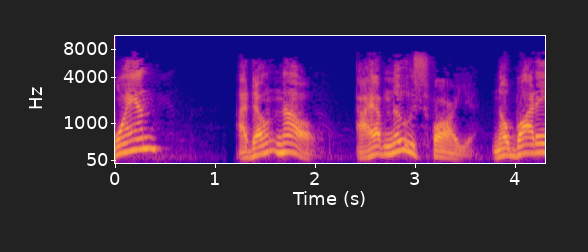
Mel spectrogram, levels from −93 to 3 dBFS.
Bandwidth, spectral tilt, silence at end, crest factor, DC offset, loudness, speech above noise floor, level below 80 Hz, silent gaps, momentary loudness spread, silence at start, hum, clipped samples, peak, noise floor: 7.8 kHz; -6.5 dB/octave; 0 s; 16 dB; under 0.1%; -21 LUFS; 45 dB; -64 dBFS; 1.12-1.18 s; 10 LU; 0 s; none; under 0.1%; -6 dBFS; -65 dBFS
